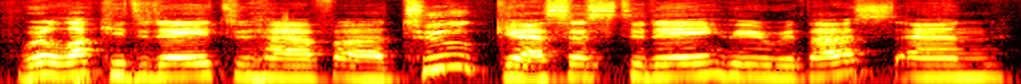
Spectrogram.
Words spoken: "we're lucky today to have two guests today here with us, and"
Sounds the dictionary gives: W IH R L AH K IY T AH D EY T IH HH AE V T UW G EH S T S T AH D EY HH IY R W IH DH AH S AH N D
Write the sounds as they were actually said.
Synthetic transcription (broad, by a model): W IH R L AH K IY T AH D EY T IH HH AE V T UW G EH S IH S T AH D EY HH IY R W IH DH AH S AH N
